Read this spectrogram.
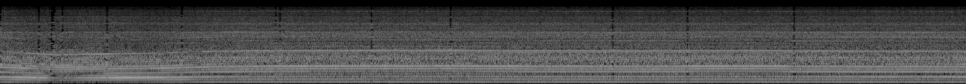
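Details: Ryobi BP42 backpack leaf blower two-stroke, 4 years old, after repairing no-spark, replacing and tuning the carburetor, and redoing the fuel lines: high buzz dips briefly, then settles to a steady, even pitch; normal running.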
